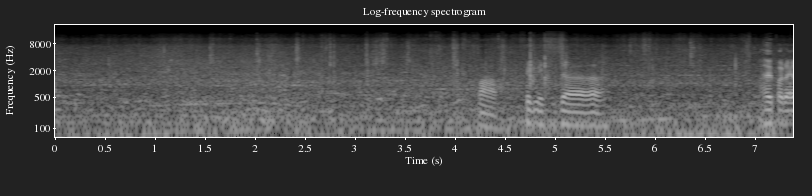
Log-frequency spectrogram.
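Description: Footsteps scuff along a paved walkway.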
